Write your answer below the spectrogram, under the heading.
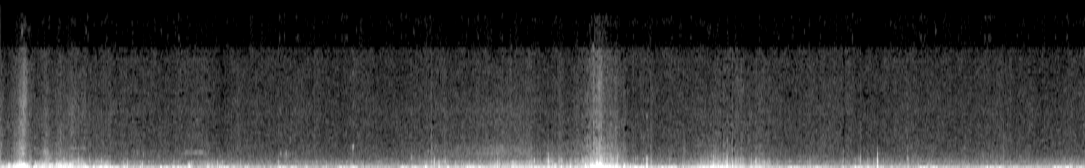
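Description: Low gurgling and rumbling with occasional louder burbles, typical of stomach growling during digestion.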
